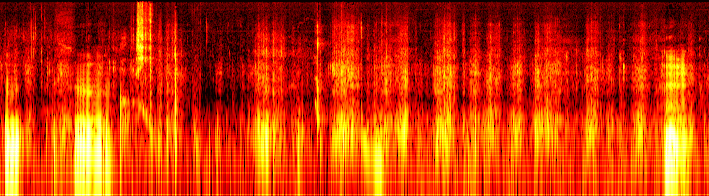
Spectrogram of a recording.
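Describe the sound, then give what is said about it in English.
Crunching of sour cream and cheddar flavored potato chips with a hint of tomato, a series of crisp, irregular crackling bites and chews, loud in bursts, with a voice audible at moments. “it kind of just tastes like your standard Ruffles sour cream and cheddar. A little bit of tomato.”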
